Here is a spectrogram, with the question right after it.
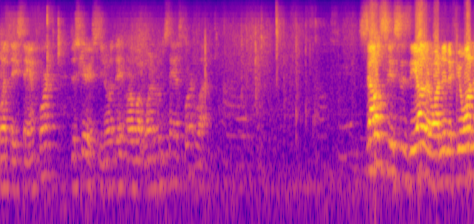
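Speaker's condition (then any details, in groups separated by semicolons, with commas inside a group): No condition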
